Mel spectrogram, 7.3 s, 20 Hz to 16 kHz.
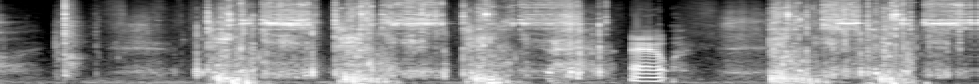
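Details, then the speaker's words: Cheap £20 auction two-stroke chainsaw being revived, warm, running with chain on: fires in uneven bursts with surging gaps, never settling to a smooth steady run; running rough. "there we go that's a bit rough with the chain on than that"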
